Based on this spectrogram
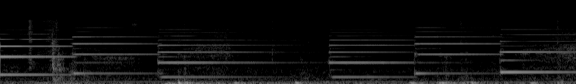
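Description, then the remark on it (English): A clock chimes a slow melody of about six sustained, ringing bell tones that step up and down in pitch, each note blending into the next, with a faint low hum underneath. “Oh, there goes my clock.”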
